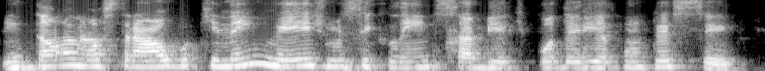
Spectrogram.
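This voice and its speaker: A woman's voice: mid-range voice, steady tone, brisk, fairly bright tone. Female sales trainer, young adult, conversational lecture, engages audience often. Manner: chatty, addresses the group directly with frequent tag questions. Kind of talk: live sales training talk.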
